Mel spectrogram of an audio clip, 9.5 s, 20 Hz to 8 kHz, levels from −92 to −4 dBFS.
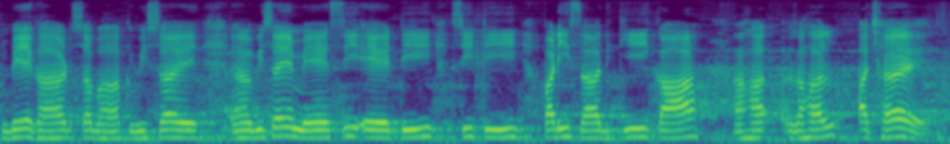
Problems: background sounds at intervals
